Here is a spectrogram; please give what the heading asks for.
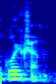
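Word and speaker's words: Ngultrum: authority of Bhutan one গোল্ড ট্রাম্প এন কিন্তু silent থাকে এখানে যাই হোক সো নেক্সট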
